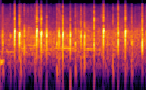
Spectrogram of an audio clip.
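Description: Panel audience at PAX East gives a brief round of applause, a patter of distinct, fairly close claps rising and thinning over about two seconds.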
